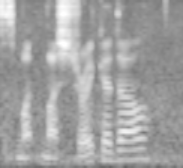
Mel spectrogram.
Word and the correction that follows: Matryoshka: Matryoshka, yeah, vis like, yeah, that's really something.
